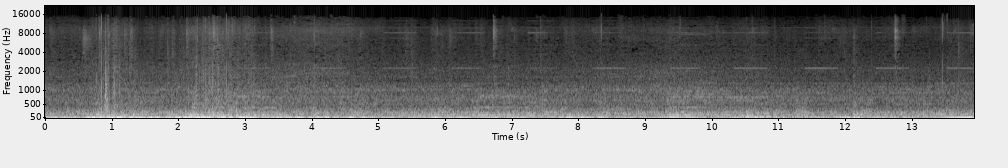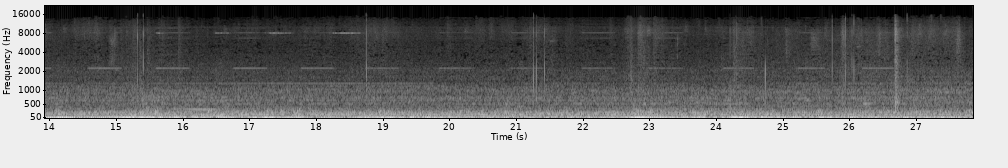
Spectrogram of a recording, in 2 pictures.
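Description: A bus engine rumbles steadily from inside.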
